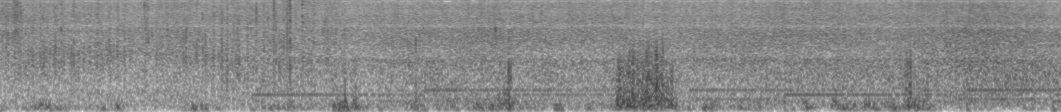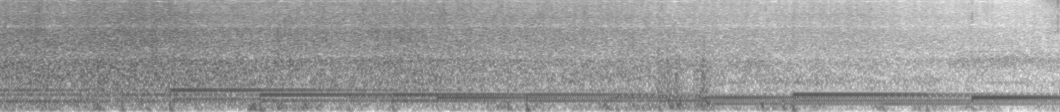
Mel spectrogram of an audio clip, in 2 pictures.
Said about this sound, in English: I just kind of walk around a block and try to clear my head. And today it's a little windy and rainy, but this is the sound of that.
